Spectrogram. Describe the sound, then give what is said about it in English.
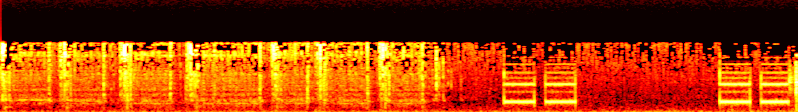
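A telephone in a public phone box is dialed with a run of quick mechanical clicks to call a factory, then the line rings in paired bursts, two double rings separated by a short pause, clear with no voices. “I'd better ring the factory before it closes.”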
